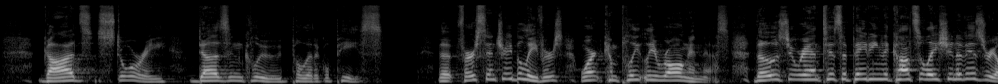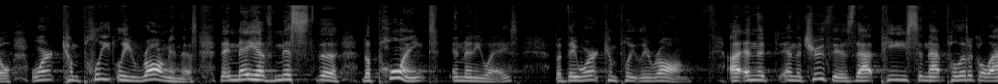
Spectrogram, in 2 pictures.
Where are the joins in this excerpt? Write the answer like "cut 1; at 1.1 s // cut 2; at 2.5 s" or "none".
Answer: none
